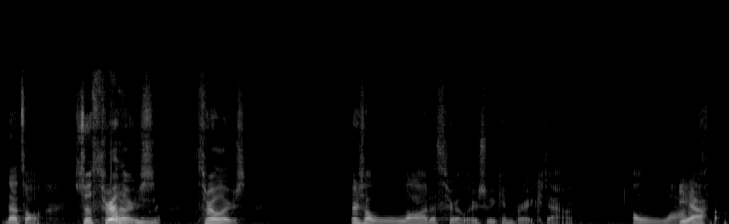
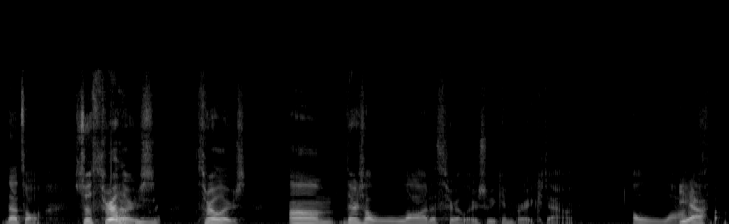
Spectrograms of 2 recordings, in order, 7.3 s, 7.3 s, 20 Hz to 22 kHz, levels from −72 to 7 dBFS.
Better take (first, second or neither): second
